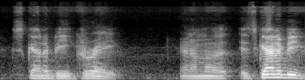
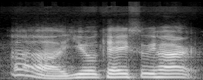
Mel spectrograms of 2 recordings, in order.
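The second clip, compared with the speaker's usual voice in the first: mock concern; 7 semitones higher than usual. Teasing a chatter on stream.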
